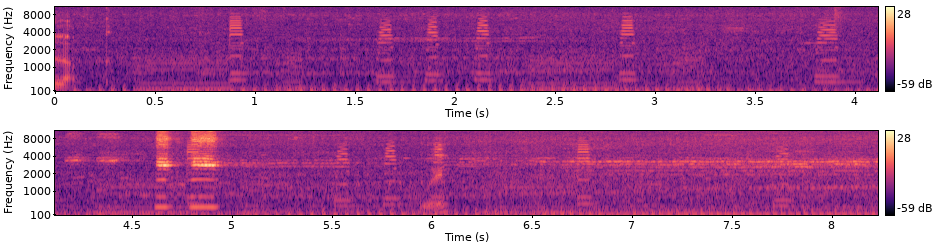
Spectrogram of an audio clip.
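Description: Motorcycle engine running at low speed in traffic, a steady low hum. About halfway through, a vehicle horn gives two short toots.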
